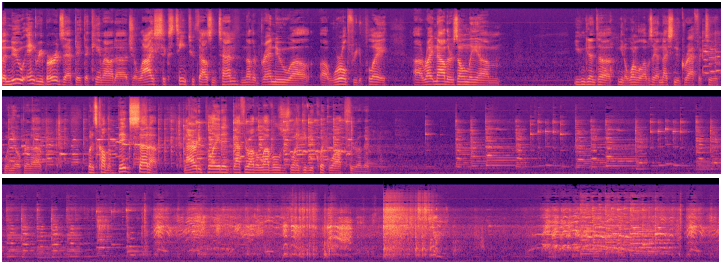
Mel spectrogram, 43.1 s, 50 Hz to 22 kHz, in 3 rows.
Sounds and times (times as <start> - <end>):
Music: 14.0 - 31.8, 40.1 - 42.4.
